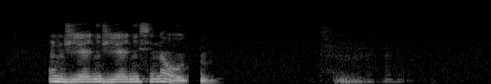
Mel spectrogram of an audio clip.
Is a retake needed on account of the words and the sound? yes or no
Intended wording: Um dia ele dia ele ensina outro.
yes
